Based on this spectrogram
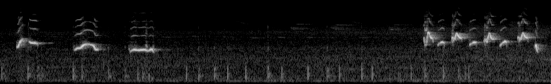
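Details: Young greater green leafbird learning to sing: three separate slurred whistles, a quiet pause with faint clicking, then a quick string of short, bouncing whistled notes.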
